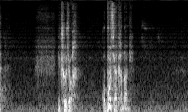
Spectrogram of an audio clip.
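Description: A young man speaks in a low, cold voice, close by.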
